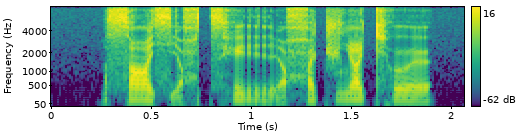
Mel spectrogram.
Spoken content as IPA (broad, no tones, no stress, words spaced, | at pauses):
sɑsʲɑ̰ħt͡sʰɪrʲɑ̰ ħɪt͡ʃʎɑcʰʊə̯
